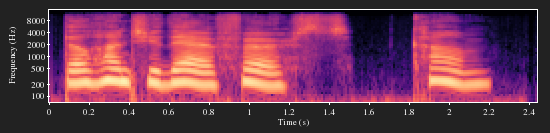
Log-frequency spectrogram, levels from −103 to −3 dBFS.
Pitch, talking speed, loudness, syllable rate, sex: 220 Hz, 150 wpm, -17 LUFS, 3.8 syllables/s, female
